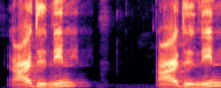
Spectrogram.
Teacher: دال کو بھی ہلایا جا رہا ہے، دال کی آواز کو ہلا کر پڑھا جا رہا ہے۔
